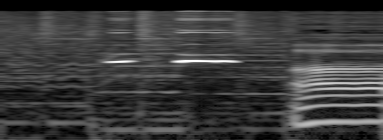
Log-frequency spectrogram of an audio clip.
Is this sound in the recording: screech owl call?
no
